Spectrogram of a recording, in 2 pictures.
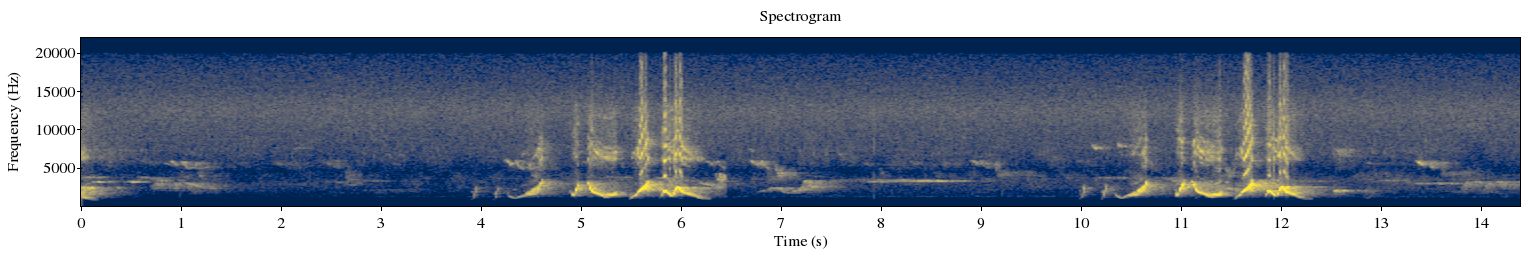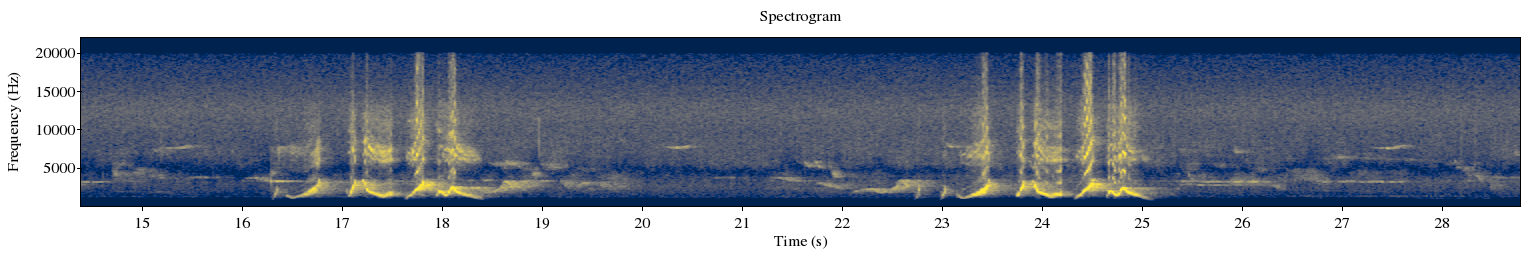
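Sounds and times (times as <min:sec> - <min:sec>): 
striated laughingthrush whistled song: 0:00.0 - 0:00.5, 0:03.9 - 0:06.5, 0:10.0 - 0:12.8, 0:16.2 - 0:18.9, 0:22.0 - 0:25.3.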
